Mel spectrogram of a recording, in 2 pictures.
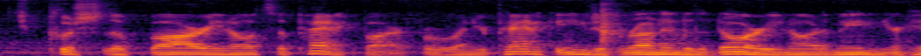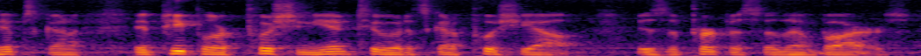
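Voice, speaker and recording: A man's voice: on the low side, a bit bright. Rambling man over background noise. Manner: folksy, meandering, chuckles at own stories. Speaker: vlogger telling personal stories. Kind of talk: casual rambling storytelling.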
